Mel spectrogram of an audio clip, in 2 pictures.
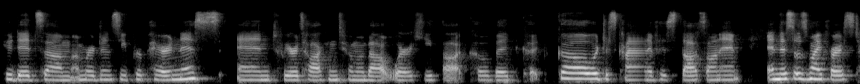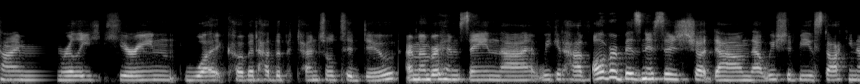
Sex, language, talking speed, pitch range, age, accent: female, English, 210 wpm, 200-235 Hz, 10-29, American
